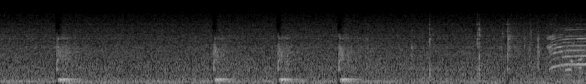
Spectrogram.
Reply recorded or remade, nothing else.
remade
